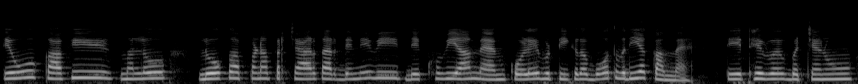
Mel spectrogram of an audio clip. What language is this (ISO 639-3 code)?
pan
